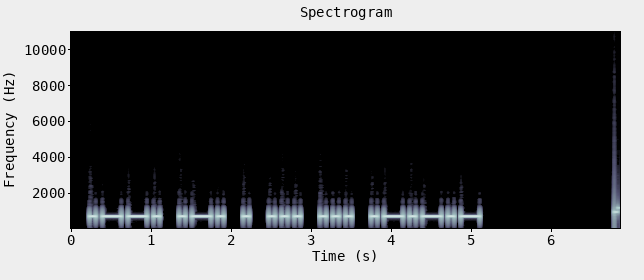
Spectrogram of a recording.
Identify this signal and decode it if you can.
Morse code, heard as a keyed tone, about 15 wpm, 700 Hz. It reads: PRESS.
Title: Sentences from Top 1000 Words - Review Part 1 - 15wpm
